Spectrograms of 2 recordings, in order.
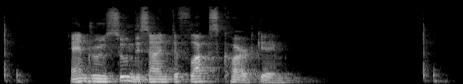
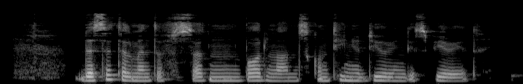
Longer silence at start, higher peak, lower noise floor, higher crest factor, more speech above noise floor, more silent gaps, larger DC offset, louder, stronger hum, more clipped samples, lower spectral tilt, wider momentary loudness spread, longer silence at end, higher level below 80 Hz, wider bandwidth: about the same, 0.05 s vs 0.15 s; first, -2 dBFS vs -8 dBFS; first, under -90 dBFS vs -49 dBFS; about the same, 20 dB vs 22 dB; first, over 71 dB vs 21 dB; second, none vs 0.71-0.75 s; neither; first, -19 LUFS vs -28 LUFS; neither; neither; first, -5.5 dB/octave vs -3.5 dB/octave; first, 24 LU vs 21 LU; second, 0.25 s vs 0.45 s; first, -56 dBFS vs -76 dBFS; first, 16 kHz vs 11.5 kHz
